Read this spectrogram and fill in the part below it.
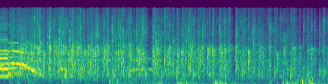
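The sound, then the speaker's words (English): A crowd claps steadily, a dense, sustained round of applause that stays loud throughout, with a brief whistle-like tone near the start. “Let's get a big round of applause going”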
